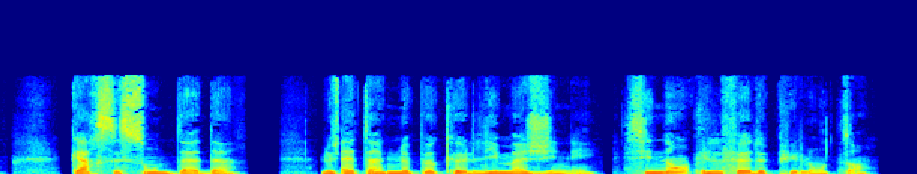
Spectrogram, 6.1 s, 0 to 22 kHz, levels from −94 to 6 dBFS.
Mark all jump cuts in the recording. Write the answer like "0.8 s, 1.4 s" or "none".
2.2 s, 2.6 s, 4.1 s, 4.8 s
